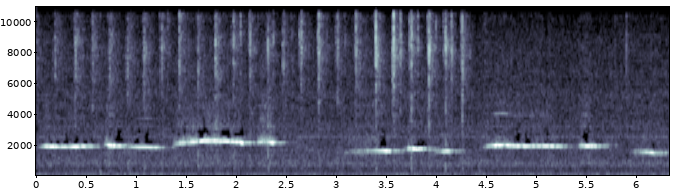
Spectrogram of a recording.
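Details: A pet cockatiel practises a learned tune note by note, a process that takes months: clear drawn-out whistles, some rising and some falling, broken by short chirps over faint room hum.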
